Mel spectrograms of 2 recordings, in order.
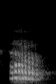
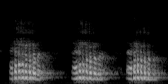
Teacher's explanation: Sempre treina, porque a língua ela realmente vibra, por isso que chama R vibrante. Ela vibra no céu da boca, encosta no céu da boca e volta.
